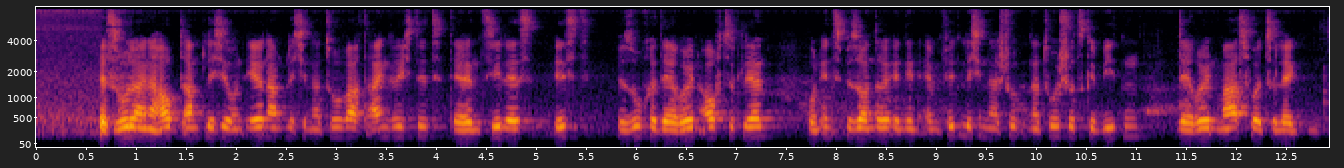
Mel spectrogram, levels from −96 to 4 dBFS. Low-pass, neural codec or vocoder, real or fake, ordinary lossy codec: none; none; real; none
